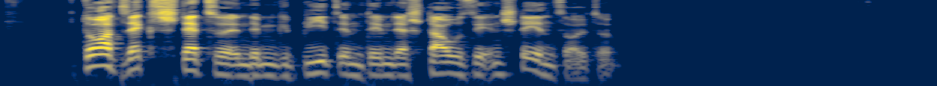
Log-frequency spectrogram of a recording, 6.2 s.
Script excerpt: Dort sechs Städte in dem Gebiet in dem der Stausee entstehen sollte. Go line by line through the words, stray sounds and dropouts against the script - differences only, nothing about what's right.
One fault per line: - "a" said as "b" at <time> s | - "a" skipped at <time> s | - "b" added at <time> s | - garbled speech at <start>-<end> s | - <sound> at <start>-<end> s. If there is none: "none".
none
